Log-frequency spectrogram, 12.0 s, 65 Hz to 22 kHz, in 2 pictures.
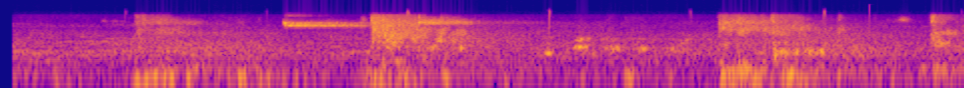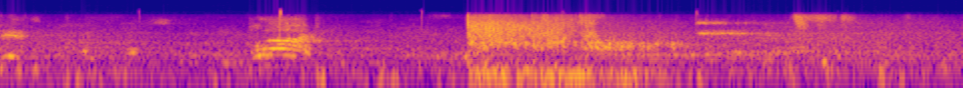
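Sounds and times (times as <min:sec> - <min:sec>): players' voices: 0:00.1 - 0:09.0
shoe squeak: 0:01.8 - 0:02.3, 0:10.4 - 0:11.2
volleyballs hit and bouncing: 0:04.4 - 0:06.0.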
